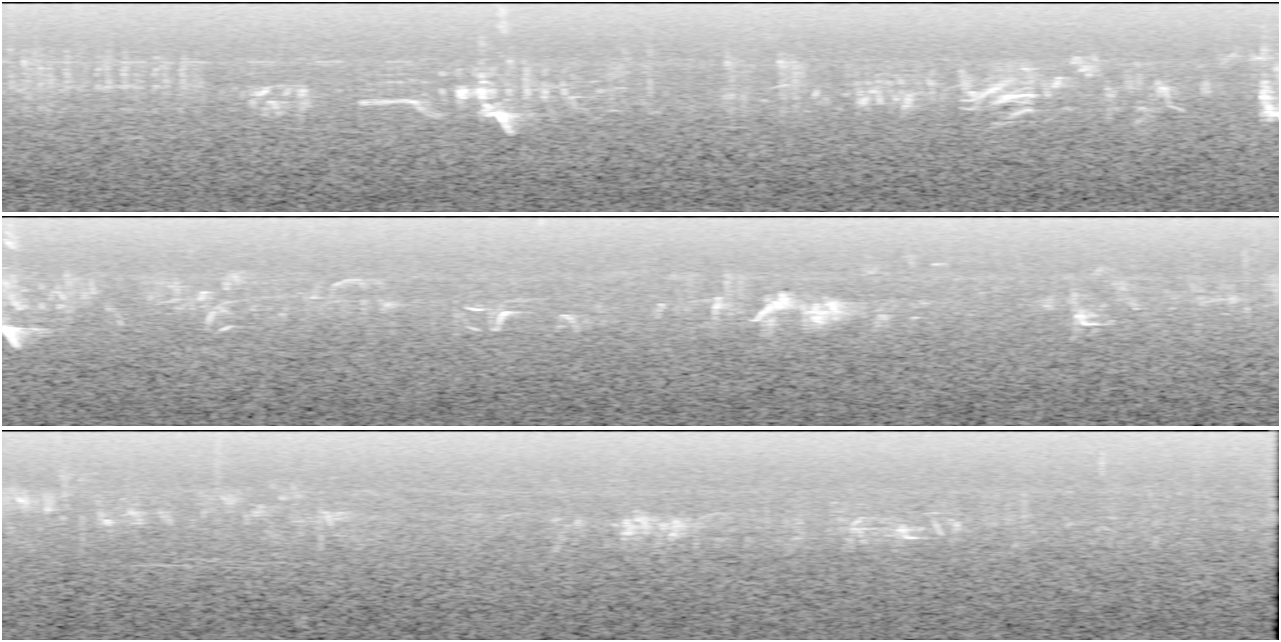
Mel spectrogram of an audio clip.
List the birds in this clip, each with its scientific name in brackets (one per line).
African Black-headed Oriole (Oriolus larvatus)
Violet-backed Starling (Cinnyricinclus leucogaster)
